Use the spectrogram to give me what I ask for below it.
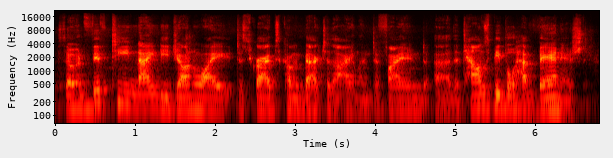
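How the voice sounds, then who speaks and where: A man's voice: medium pitch, moderate pace, sharp tone. A man hosting a podcast, telling a history story in a laid-back, joking chat style. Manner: laid-back, loose with fillers and jokes.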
